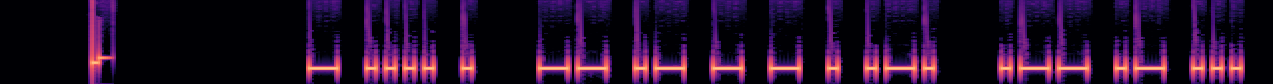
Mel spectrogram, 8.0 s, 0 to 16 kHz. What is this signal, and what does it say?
Morse code, heard as a keyed tone, about 19 wpm, 700 Hz. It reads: THE MATTER WAS
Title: Sentences from Top 1000 Words - Review Part 5 - 20wpm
